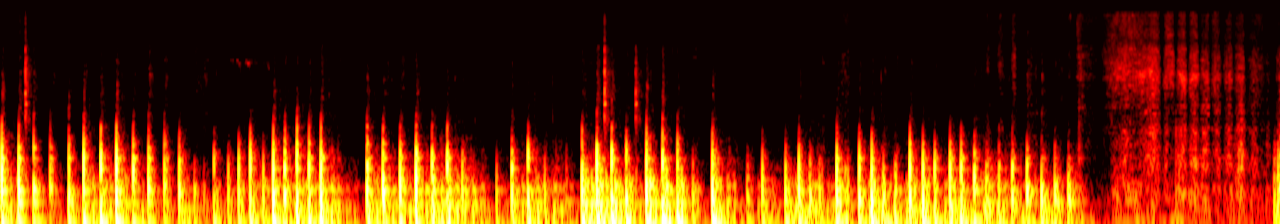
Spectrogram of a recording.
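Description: Fingertips tapping quickly on a painted sheetrock (drywall) wall, dull hollow knocks about eight to ten a second in runs with short pauses. The tapping turns much quieter near the end.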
